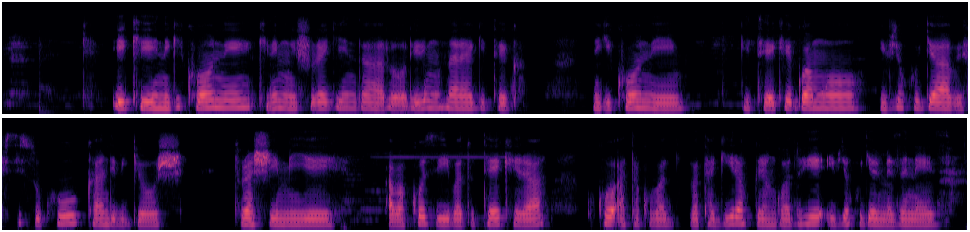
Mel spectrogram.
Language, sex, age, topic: Rundi, female, 36-49, education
